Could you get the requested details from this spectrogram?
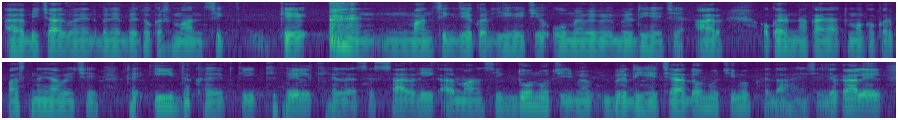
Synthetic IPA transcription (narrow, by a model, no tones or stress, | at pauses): bit͡ʃaɾbənɛt̪bənɛt̪̚bẽt̪okəɾmansikː | e | mansikd͡ʒeokəɾd͡ʒiɦəjt͡ʃʰɛʔomeibɾɪd̪ʱːiɦəjt͡ʃʰɛ̰a̰ːɾokəɾnakaɾat̪məkokəɾpasnəjabɛt͡ʃʰɛ | t̪ə̰id̪ekʰəjt̪kikʰelkʰelsesaɾɾika̰ːɾmansik̚d̪onot͡ʃid͡ʒmebɾɪd̪ʱːiɦət͡ʃʰɛaɾd̪onot͡ʃid͡ʒmepʰəɪd̪a̰ɦət͡ʃʰɛ̰d͡ʒəkɾalel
